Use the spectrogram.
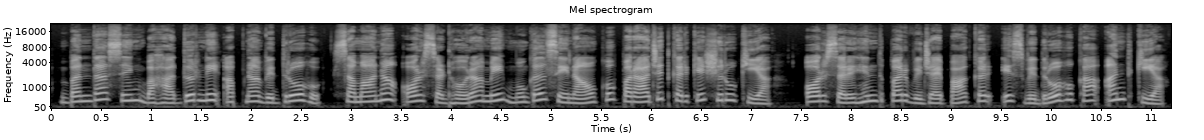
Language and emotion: Hindi, neutral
